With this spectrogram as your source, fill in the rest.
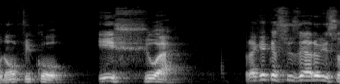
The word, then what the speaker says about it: Yeshua: Como é que esse nome é pronunciado, meus? Yeshua.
